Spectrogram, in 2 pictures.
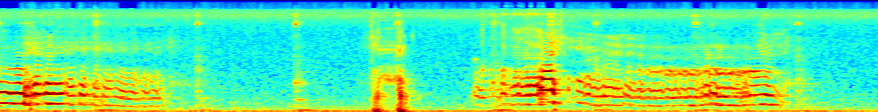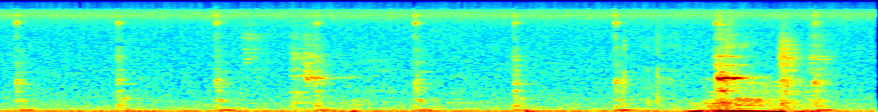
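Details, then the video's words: Boston Terrier moaning indoors, unhappy that his toy went under the sofa: wavering, whiny moans with a turkey-like warble, one burst at the start and another longer one midway, then a mostly quiet room with faint knocks. "Boston Terrier making Turkey noises"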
